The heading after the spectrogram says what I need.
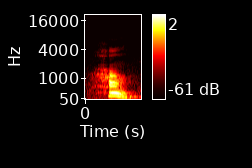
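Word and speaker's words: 行: 중항 이러면 이 글자를 이제 행하다 그러면 행으로 읽고, 이게 이제 행하다 이 글자가 실은 이렇게 생긴 글자거든요. 원래 글자가. 그러면 이것이 길이에요. 길. 혹은 줄. 이렇게 읽을 때는 항이라고 읽습니다. 항.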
